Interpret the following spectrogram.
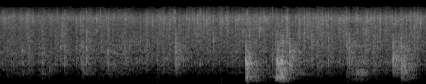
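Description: Oil sizzling in a very hot wok as cold cooked rice goes in on top of frying garlic, ginger and onions, with a couple of short knocks about two and a half seconds in.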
